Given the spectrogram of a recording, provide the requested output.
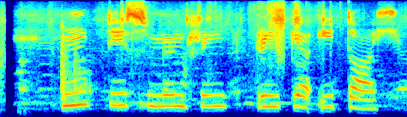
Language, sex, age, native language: Icelandic, male, 11, Icelandic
